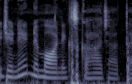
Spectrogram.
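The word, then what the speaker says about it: mnemonics: हम यूज़ करते हैं, तो उन्हें कहा जाता है निमोनिक्स। एम साइलेंट होता है इसमें।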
